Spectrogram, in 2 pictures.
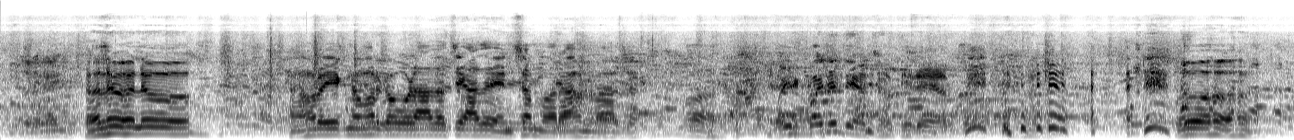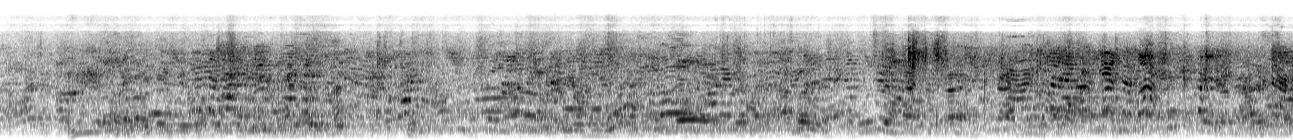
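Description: A crowd chatters around outdoors.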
